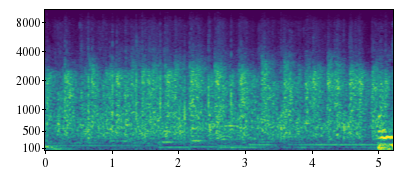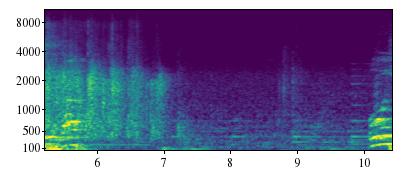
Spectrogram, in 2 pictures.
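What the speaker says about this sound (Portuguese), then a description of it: "Aplauda o Senhor porque Ele é digno" A church congregation at a Sunday family service claps together in a steady, rhythmic beat for several seconds, then the applause fades out and someone speaks briefly in the quieter room.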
